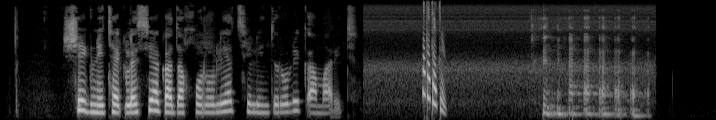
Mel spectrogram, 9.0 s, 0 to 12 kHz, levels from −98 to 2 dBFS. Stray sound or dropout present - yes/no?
yes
